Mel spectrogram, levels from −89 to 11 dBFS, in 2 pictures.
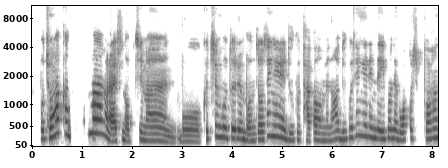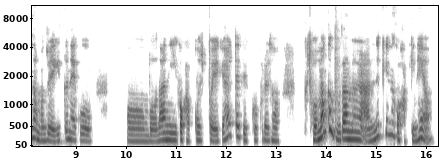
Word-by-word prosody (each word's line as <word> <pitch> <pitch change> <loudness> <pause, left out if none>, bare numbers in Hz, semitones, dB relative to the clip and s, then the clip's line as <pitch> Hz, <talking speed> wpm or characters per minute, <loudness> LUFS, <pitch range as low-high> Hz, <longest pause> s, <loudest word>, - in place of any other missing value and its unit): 뭐 200 - +2
정확한 295 +9 +5 0.4
속마음을 325 -7 +7
알 150 0 +7
수는 150 +1 -2
없지만 155 -3 -1
뭐 140 -1 -1
그 190 - -2
친구들은 220 -4 +2
먼저 160 +2 0
생일 250 -3 +2
누구 170 0 -5
다가오면 160 0 -2
"아 190 +3 -1
누구 190 +5 -2
생일인데 245 -5 0
이번에 205 +1 0
뭐 175 -1 +1
갖고 180 +4 -6
싶어?" 200 -1 -3
항상 220 -3 0
먼저 155 0 -4
얘기 145 +1 -3
꺼내고 160 -6 -4 0.7
어 145 -1 -5
뭐 140 -1 -4
"난 170 +2 +1
이거 170 +1 0
갖고 170 -1 -7
싶어." 155 -2 -5
얘기할 170 - -4
때도 245 -9 -3
있고 155 +1 -11
그래서 160 -3 -6 0.5
그 - - -12
저만큼 350 - +4
그 - - -5
부담을 185 0 +3
안 155 +1 -1
느끼는 280 +4 -5
것 180 - -1
같긴 150 +1 -8
해요. 200 -2 -1
175 Hz, 330 characters per minute, -24 LUFS, 155-220 Hz, 0.7 s, 속마음을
